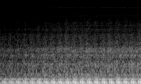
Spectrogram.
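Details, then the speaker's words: 1978 Kawasaki KL250 single-cylinder, warm after a ride, with a newly installed aftermarket carburetor: steady low thumping idle at an even beat, no misses or clatter; normal idle. "Listen to that engine purr. Sounds good."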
